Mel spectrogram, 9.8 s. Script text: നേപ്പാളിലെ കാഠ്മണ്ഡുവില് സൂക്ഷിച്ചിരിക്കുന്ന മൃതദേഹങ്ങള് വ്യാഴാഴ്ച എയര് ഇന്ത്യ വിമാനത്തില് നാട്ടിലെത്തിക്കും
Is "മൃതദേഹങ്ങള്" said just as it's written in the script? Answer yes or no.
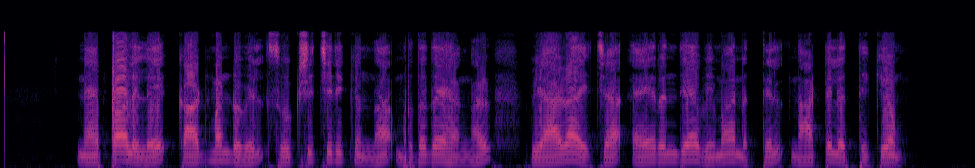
yes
